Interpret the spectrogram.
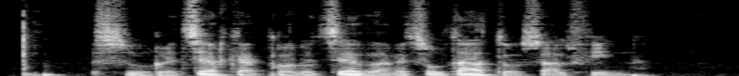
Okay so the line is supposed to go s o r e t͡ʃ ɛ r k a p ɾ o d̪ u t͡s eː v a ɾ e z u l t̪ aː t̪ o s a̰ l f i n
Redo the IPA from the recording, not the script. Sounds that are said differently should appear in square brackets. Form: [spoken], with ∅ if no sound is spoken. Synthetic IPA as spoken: s [u] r e t͡ʃ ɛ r k a p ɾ o d̪ u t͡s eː v a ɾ e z u l t̪ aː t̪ o s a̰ l f i n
